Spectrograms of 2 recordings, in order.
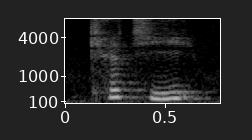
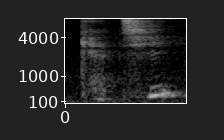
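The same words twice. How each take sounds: First: Whispered. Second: Much softer, rising Cathy?, barely voiced; whispered. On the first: Grandmother lost in memory, whispering the name. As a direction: let the name Cathy? sink, faint. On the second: Grandmother startled by her granddaughter's face, whisper. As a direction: breathe the name Cathy? as a question. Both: A narrator's reading. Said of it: "chuchote-t-elle".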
